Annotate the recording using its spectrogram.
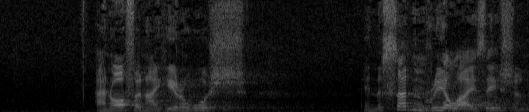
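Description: A woman reads aloud calmly into a microphone.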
